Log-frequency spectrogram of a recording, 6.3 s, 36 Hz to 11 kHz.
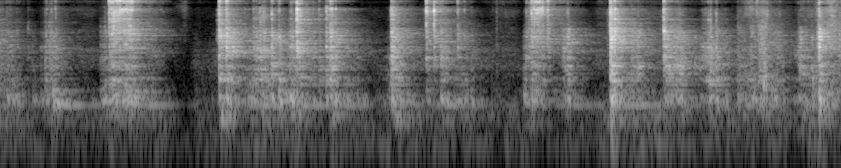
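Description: A bolt is hand-cranked with a 22 ratchet on a Nissan VK45DE V8 engine stand, giving repeated short metallic ratcheting clicks and grinding bursts in an uneven rhythm with brief pauses, close and alone.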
